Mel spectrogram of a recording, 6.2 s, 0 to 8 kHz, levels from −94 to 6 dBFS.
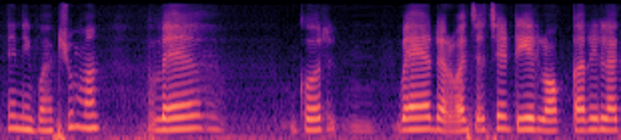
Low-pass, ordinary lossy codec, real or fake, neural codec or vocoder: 7.2 kHz; none; fake; codec, 16 kHz, about 1 kbps, DyCAST, with the encoder's durations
